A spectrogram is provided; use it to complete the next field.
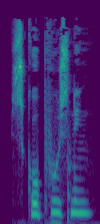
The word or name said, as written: skopudsning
